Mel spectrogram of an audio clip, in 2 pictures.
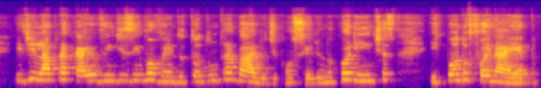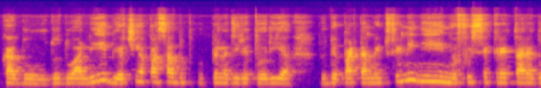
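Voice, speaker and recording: A woman talks at a fairly quick pace with ordinary pitch variation. She has an unremarkable speaking voice. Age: 60s. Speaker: football club board member and lawyer. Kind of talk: interview.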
